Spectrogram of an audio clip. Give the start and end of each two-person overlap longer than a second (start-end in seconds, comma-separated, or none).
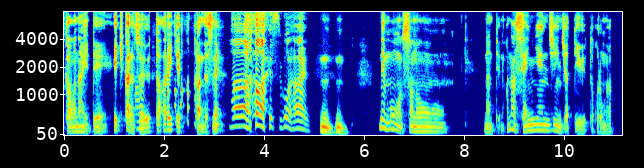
none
